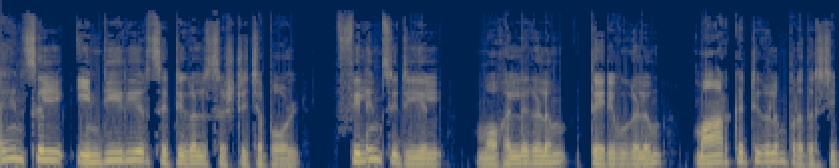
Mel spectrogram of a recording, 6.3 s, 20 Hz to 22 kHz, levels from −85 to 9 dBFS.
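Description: Speech with a filter restarted on every block: each block starts from silence, leaving a steady 50 Hz buzz of transients that rises and falls with the speech level. A corrupt frame was decoded at 1.32 s, an error around -25 dBFS spanning a few frames. Another at 2.74–2.76 s, just before "സിറ്റിയിൽ മൊഹല്ലകളും തെരുവുകളും", is a louder single-frame error near -10 dBFS, where misread gains put energy at the wrong frequencies.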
